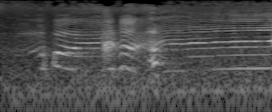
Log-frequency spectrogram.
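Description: A woman's strained, crying whimper: a few short wavering cries, then one long, steady, high wail.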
